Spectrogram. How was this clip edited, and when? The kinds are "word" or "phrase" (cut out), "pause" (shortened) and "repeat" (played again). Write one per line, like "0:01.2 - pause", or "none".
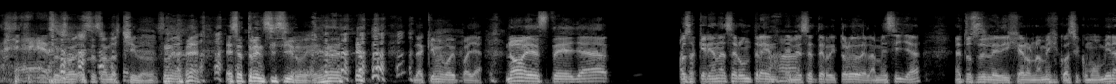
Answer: none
